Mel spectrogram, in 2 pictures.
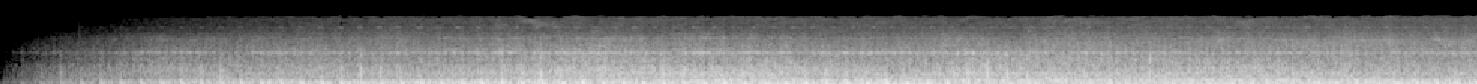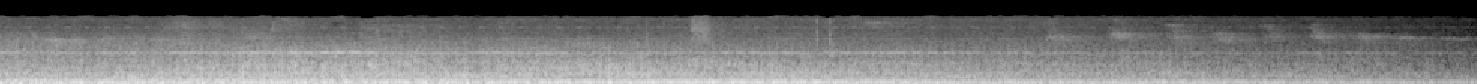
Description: Distant Helicopter with Bird, High quality recording of a Pentagon helicopter flying over; High quality recording of a Pentagon helicopter flying over neighborhoods with birds chirping near the end; Helicopter Sound Effects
